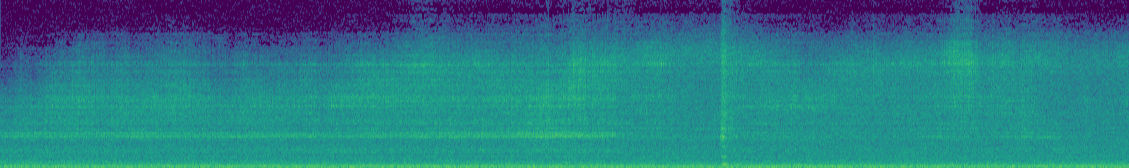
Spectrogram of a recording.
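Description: Freight train of open-top wagons rolling past, a steady rumble and clatter of wheels on rails, heard from inside a car. A thin high steady tone rides over it for the first half and fades later, and one sharp knock comes about two-thirds of the way through.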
